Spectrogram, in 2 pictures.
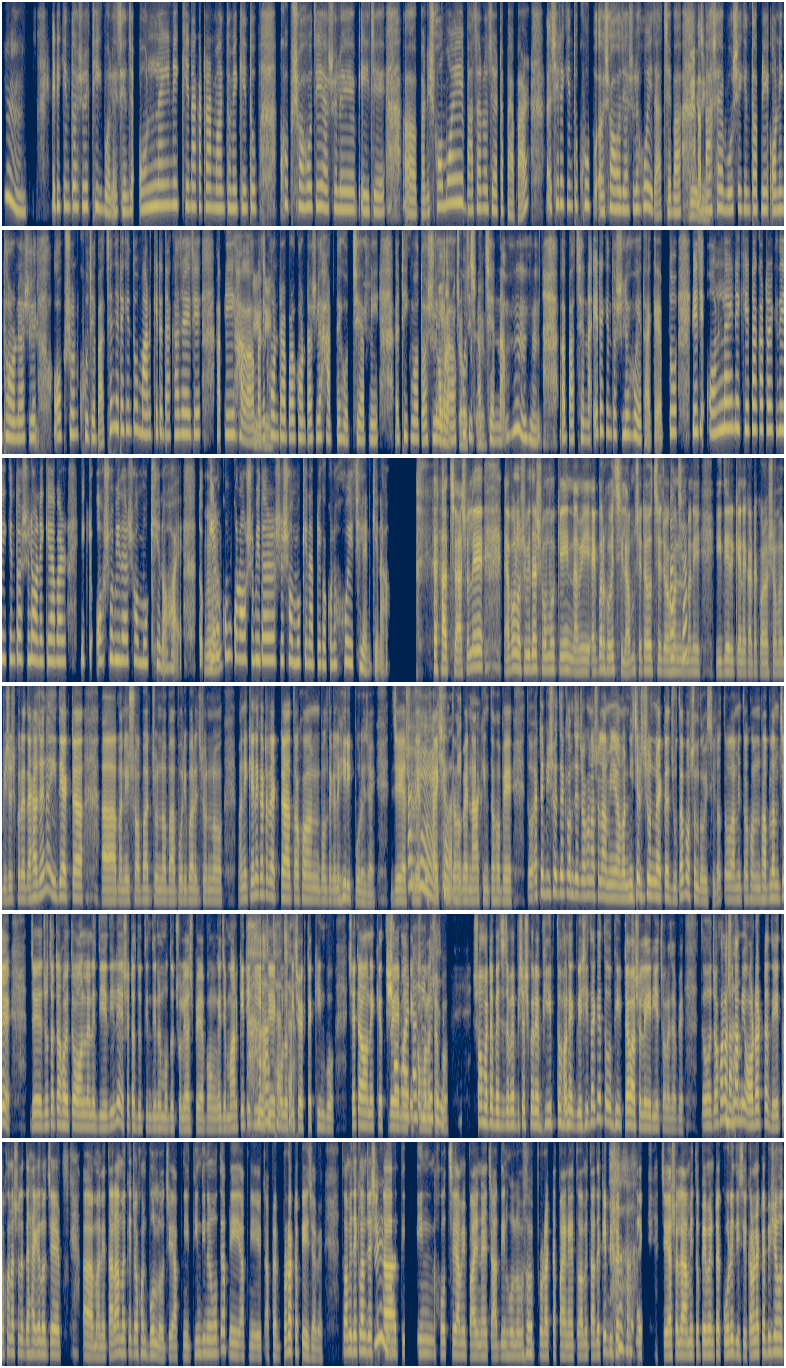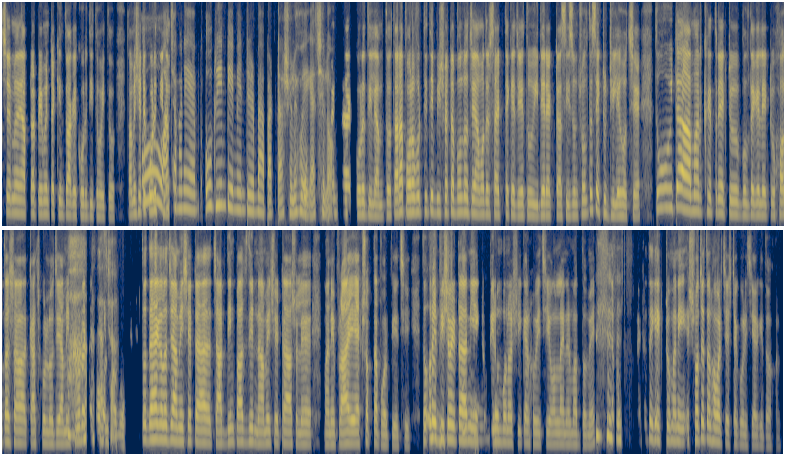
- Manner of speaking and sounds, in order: other background noise; other noise; chuckle; laughing while speaking: "আচ্ছা, আসলে এমন অসুবিধার সম্মুখীন আমি"; laughing while speaking: "নিজের জন্য"; chuckle; laughing while speaking: "ভিড় তো অনেক বেশি থাকে"; laughing while speaking: "হলো প্রোডাক্টটা"; chuckle; laughing while speaking: "ওই বিষয়টা"; chuckle; "মানে" said as "মানি"
- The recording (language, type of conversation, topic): Bengali, podcast, অনলাইনে কেনাকাটা আপনার জীবনে কী পরিবর্তন এনেছে?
